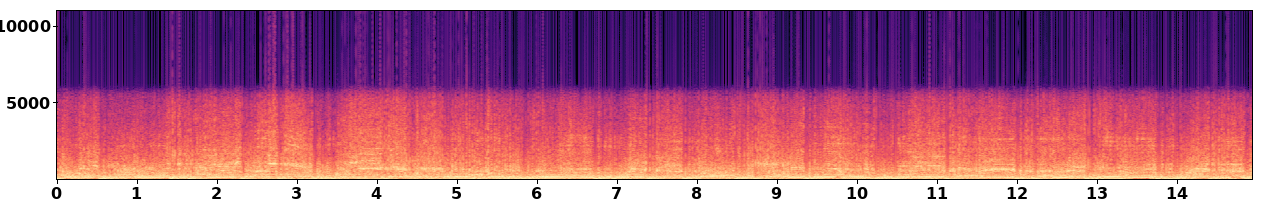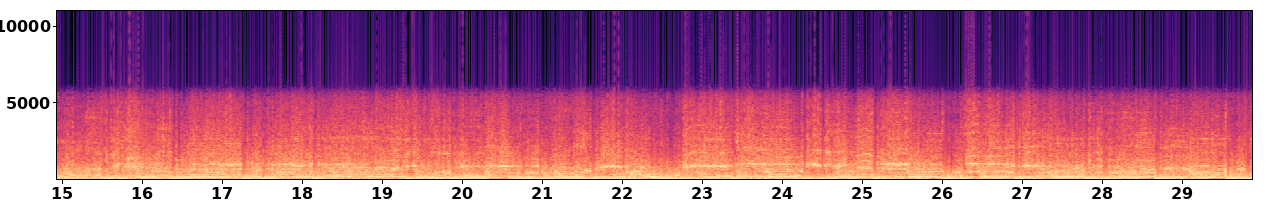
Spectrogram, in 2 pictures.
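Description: A live pop-rock band playing loudly, with drums, electric guitar and a singer, recorded from within the audience in a large hall.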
